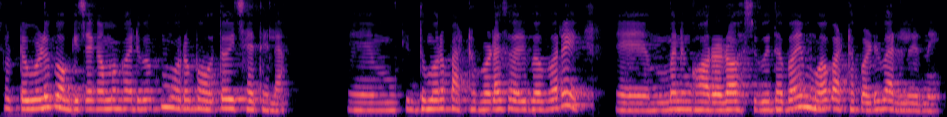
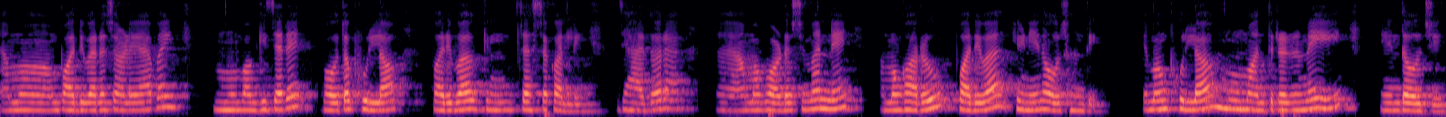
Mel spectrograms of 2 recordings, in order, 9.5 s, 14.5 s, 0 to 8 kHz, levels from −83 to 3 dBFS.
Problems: none marked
